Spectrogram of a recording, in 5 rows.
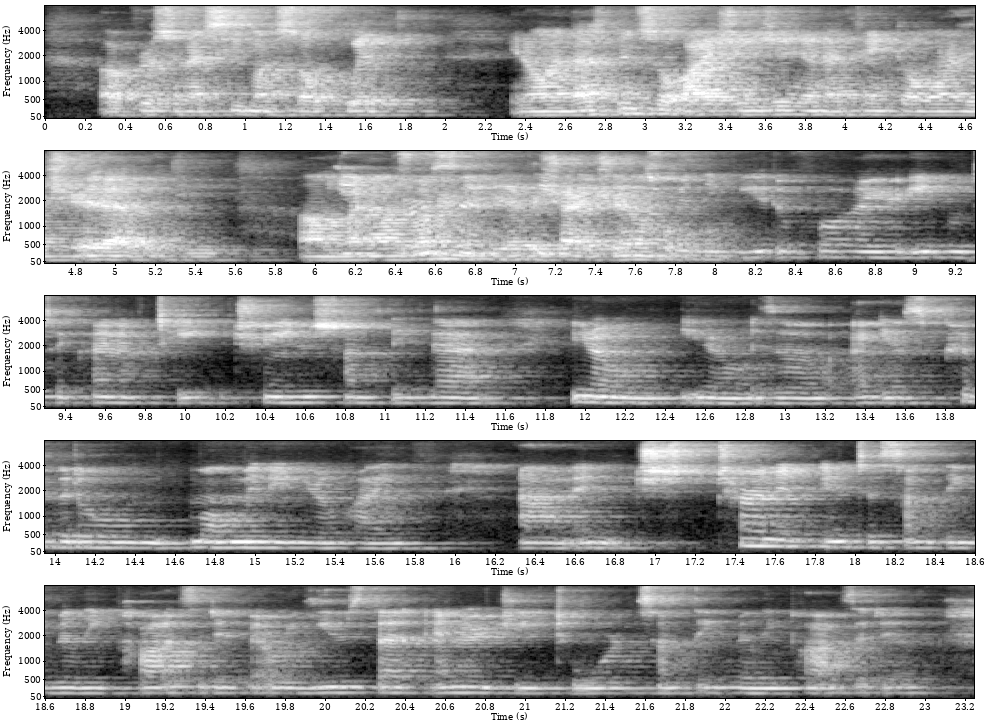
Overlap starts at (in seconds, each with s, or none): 6.0 s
